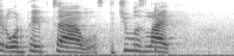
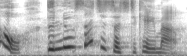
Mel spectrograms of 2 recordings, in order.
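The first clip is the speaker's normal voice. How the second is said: exasperated, higher; high mock exasperation; 11 semitones higher than usual. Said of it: "you be like".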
